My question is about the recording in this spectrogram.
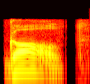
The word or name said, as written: gault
